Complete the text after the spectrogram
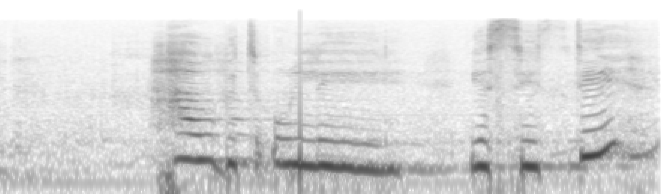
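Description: A singer sings through a microphone.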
